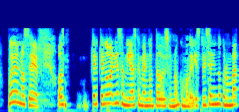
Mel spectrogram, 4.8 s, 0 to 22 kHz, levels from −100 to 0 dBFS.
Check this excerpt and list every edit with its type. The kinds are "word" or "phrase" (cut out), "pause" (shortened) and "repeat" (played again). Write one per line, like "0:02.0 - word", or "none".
0:01.3 - word
0:01.9 - repeat
0:03.9 - word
